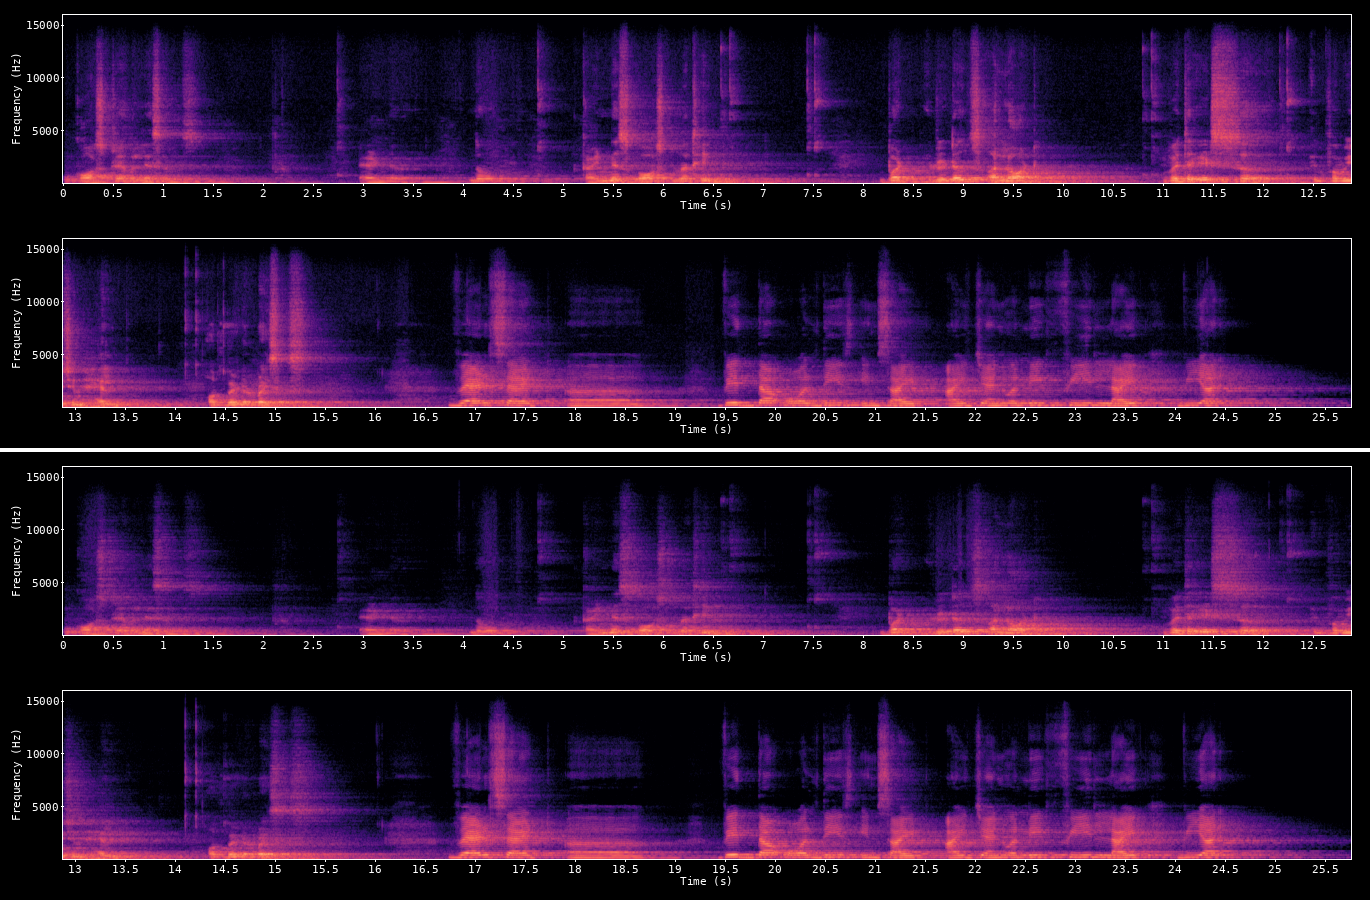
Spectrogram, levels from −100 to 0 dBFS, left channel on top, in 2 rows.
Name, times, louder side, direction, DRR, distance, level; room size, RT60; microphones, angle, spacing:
voice 1, 0.1-1.3 3.0-3.5 4.1-4.4 5.2-6.6 8.2-9.8 11.0-12.1 12.5-13.5 14.3-15.3, left 2 dB, 80° left, 6 dB, 0.8 m, -29 dB
voice 2, 16.7-18.8 19.4-24.5, right 1 dB, 10° right, 7 dB, 0.3 m, -31 dB
15.0 x 6.9 x 3.7 m, 2.5 s
head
